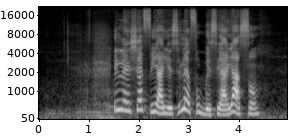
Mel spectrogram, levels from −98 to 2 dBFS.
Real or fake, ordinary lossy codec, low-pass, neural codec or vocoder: fake; none; none; autoencoder, 48 kHz, 128 numbers a frame, DAC-VAE, trained on Japanese speech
